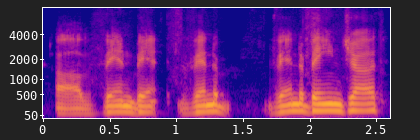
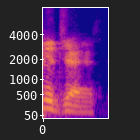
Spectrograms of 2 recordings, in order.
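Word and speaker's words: Zibanejad: Van de Beanjad. I always say his name wrong. Zabinajad. Zabinajad. Zabinajad, 22 goals.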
